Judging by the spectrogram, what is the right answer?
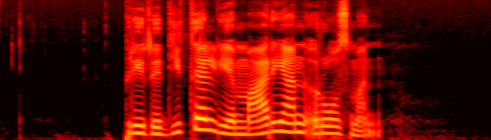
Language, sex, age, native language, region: Slovenian, female, 30-49, Slovenian, Central Slovenia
